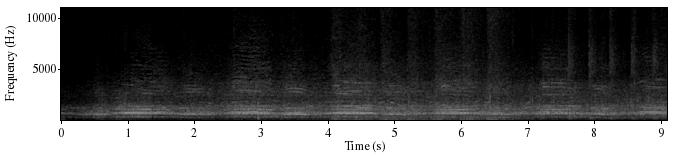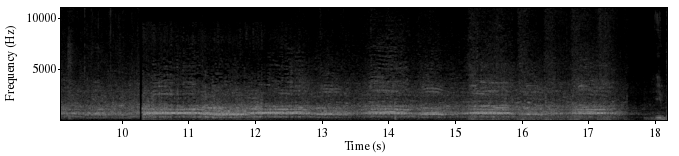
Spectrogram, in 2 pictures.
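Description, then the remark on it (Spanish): A huge football stadium crowd chants racist insults loudly in unison at a Spanish league match between Real Madrid and Valencia, aimed at Brazilian player Vinicius Junior. Voices rise and fall in a steady rhythmic roar that fills the whole stretch without pause. “y por, si, por si no alcanzan a distinguir, hay una versión afuera del estadio, desde antes de que llegara, para que vean también cómo está el grito, justamente.”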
